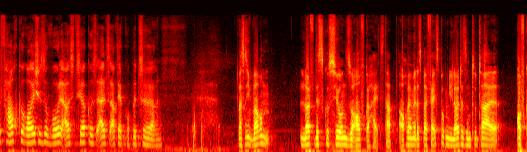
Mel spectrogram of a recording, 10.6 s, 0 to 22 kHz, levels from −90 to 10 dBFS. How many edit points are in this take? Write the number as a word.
five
